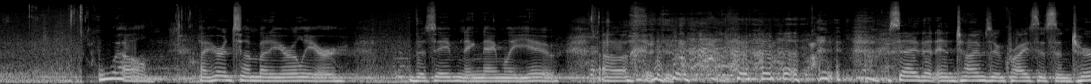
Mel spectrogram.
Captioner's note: laughter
